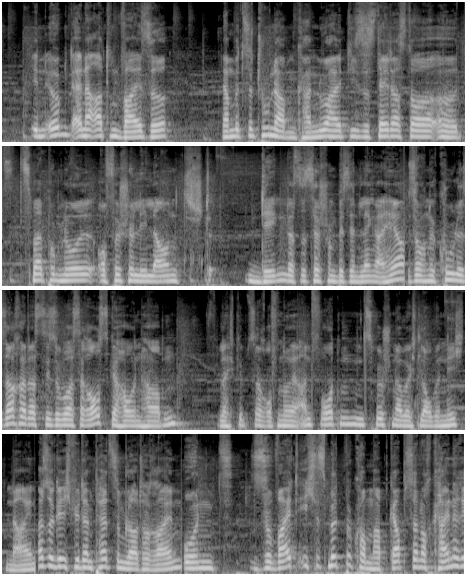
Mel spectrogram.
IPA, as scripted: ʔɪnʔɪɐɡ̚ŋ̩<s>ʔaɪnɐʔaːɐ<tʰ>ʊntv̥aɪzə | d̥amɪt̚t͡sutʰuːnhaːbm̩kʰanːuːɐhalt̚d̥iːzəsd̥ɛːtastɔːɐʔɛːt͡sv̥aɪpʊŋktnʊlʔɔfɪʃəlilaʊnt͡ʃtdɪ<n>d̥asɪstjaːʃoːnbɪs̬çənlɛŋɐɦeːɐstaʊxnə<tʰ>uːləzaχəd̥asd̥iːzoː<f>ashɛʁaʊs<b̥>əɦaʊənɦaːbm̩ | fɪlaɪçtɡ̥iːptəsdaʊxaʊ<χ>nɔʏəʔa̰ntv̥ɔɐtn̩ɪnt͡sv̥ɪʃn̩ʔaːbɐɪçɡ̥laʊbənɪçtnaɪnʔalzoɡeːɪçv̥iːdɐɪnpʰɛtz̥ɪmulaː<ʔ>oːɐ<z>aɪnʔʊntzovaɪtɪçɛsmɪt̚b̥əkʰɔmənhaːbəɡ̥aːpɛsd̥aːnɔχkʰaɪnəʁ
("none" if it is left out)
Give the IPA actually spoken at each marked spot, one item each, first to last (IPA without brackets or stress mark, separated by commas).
t, t, ŋ, kʰ, v, ɡ̥, f, t, ʁ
